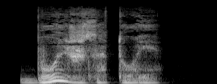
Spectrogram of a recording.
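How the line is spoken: Quiet answer. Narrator (Belarusian): ціха адказала надзея

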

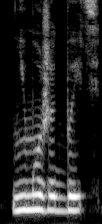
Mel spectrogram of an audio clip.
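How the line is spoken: Quiet. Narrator (Russian): тихо произнесла Тася

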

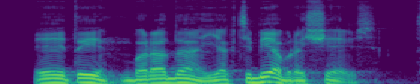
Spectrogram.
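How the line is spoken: Calm and firm. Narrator (Russian): спокойно и твердо произнес Нефедов

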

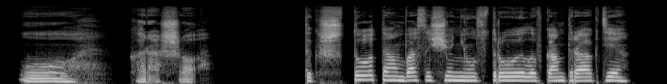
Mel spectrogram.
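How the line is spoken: Exhaling with a sigh. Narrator (Russian): снова выдохнул со словами

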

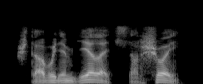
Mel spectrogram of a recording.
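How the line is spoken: Quiet speech. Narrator (Russian): Михась говорил тихо

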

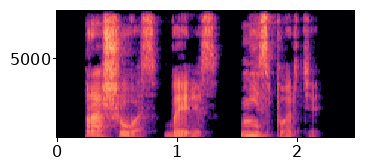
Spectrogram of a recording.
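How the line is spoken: Soft speech. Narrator (Russian): мягко сказала Румана

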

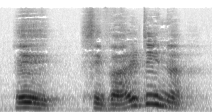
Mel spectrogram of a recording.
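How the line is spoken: Laughing exclamation. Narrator (French): s'écria Christian en riant

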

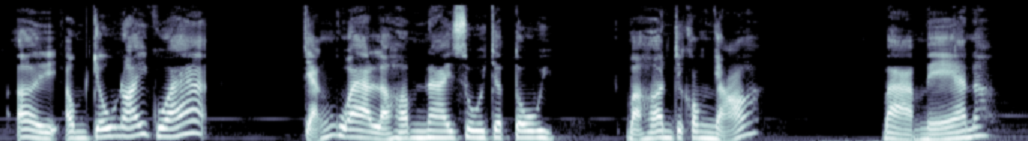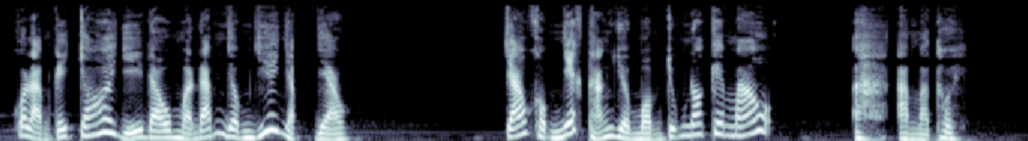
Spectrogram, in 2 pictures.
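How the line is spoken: Smirking. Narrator (Vietnamese): Nhi nhếch mép nói

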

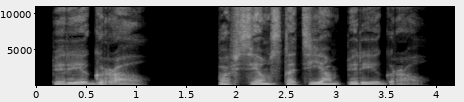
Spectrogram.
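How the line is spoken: Quiet hoarse wheeze. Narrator (Russian): тихо прохрипел он

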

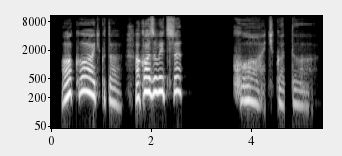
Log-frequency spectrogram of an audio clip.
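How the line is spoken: Astonished exhale. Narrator (Russian): изумленно выдохнула Параша

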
